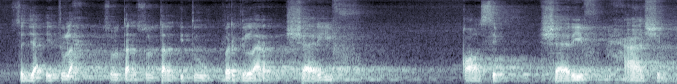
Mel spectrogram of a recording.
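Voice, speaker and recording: A man preaching an Islamic sermon to a congregation in with a tinge, animated and joking, shooting up to very high pitch for emphasis. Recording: echoey hall from a distance.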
